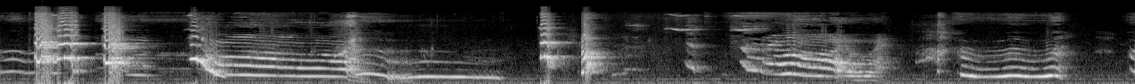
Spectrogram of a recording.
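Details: Belgian Malinois puppy vocalising back at its owner: sharp yips, then long, falling, wavering howls and whines in several bursts, varied and expressive, with a person speaking in between.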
